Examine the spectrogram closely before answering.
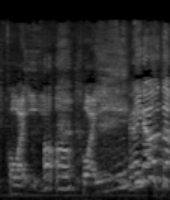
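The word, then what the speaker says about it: Hawaiʻi: You have to put a little ee in there, a little break. Ee. Hawaii.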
